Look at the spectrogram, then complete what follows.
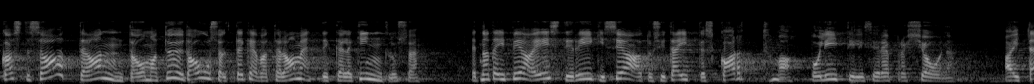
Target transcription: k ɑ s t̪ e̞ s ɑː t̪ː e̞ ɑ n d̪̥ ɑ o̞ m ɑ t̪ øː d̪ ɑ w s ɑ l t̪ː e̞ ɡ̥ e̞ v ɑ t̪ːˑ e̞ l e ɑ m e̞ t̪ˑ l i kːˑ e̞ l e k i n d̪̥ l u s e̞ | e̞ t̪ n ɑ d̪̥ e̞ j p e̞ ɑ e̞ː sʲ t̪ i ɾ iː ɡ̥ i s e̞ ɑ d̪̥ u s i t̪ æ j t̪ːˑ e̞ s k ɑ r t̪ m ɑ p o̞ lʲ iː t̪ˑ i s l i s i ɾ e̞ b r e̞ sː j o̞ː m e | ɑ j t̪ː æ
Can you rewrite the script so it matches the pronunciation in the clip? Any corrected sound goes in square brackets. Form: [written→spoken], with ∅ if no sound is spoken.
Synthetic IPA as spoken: k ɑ s t̪ e̞ s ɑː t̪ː e̞ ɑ n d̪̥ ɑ o̞ m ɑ t̪ øː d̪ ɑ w s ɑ l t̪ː e̞ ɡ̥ e̞ v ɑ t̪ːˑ e̞ l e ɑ m e̞ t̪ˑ l i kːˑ e̞ l e k i n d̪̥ l u s e̞ | e̞ t̪ n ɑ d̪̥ e̞ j p e̞ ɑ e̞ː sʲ t̪ i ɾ iː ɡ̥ i s e̞ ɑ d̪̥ u s i t̪ æ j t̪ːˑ e̞ s k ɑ r t̪ m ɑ p o̞ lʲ iː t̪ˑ i [s→∅] l i s i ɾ e̞ [b→p] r e̞ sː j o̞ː [m→n] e | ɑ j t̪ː æ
